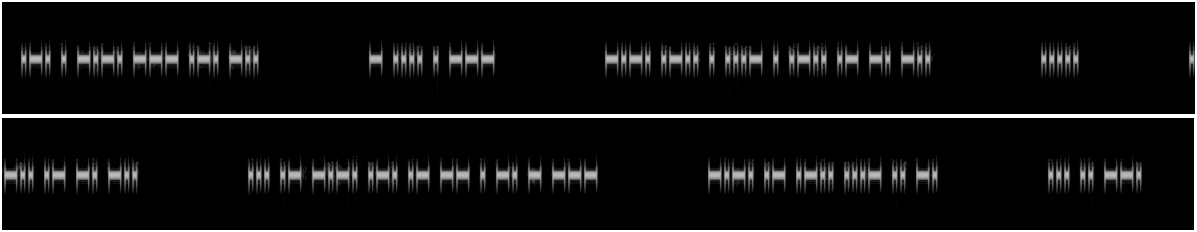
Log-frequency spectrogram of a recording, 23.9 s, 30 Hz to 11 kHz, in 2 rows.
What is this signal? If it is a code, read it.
Morse code, heard as a keyed tone, about 30 wpm, 550 Hz. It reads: RECORD THEO CLEVELAND 5 LAND SACRAMENTO CALVIN SIG
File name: Ultimate Word List / 30WPM Ultimate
